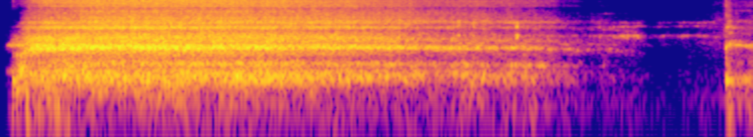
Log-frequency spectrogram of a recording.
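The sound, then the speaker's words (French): A long, forceful exhale through the mouth during a guided breathing exercise, a loud airy hiss that holds for about four seconds before tapering away, then one brief sharp breath at the end. “Alors c'est parti, on va inspirer ensemble. Et on expire bouche.”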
